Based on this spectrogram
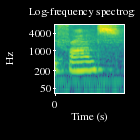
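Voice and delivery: FRANCE with a long open ah; France with an open British vowel; British pronunciation. Shown as a demonstration. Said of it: "in the British way".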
